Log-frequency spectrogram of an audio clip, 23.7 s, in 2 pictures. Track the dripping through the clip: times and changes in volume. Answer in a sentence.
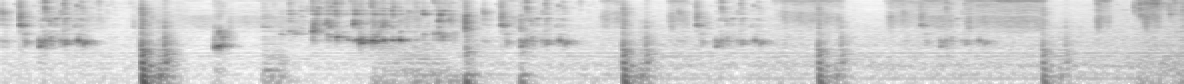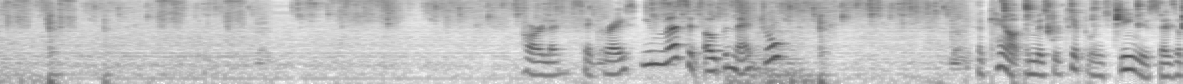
The dripping can be heard from 0.0 to 23.6 s, getting quieter then louder.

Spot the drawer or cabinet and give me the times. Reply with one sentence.
The drawer or cabinet can be heard from 3.7 to 5.3 s, from 11.3 to 13.0 s and from 19.2 to 20.1 s.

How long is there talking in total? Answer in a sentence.
You can hear the talking for 5 seconds altogether.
